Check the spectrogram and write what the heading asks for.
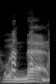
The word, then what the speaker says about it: Gwinnett: Am I pronouncing that right? Gwinnett County. Gwinnett. Come on, Michael. Okay. Even I knew that. All right. Gwinnett.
